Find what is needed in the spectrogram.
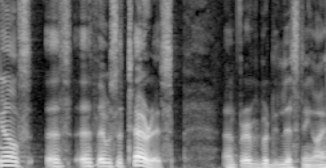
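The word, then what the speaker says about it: Pteris: yeah it's like a cup of tea well something else as there was a terrace and for everybody listening i have to tell you that's p-t-e-r-i-n it's a silent p a terrorist fern called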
